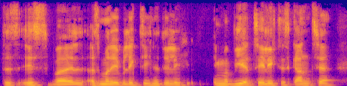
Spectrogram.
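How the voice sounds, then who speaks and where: A man's voice: medium pitch, flat delivery, fairly quick, dark tone, highs cut off. A male author, talking through his writing in a rambling, thoughtful way with many fillers. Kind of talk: conversational interview.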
